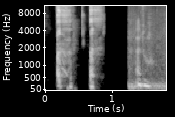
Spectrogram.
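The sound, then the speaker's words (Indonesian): Two sharp coughs a moment apart, then a longer rough, throaty hacking sound, as if someone is clearing their throat. No one speaks. “bentar bentar ini mama kamu tahu nggak kamu kayak gini udah sampai batuk-batuk tuh eh, enggak sih tan soalnya emang uh, baru banget”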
